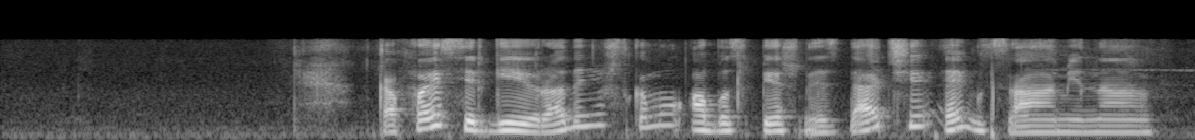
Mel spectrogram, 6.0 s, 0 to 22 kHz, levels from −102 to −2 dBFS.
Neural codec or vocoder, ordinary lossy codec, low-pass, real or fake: none; none; none; real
